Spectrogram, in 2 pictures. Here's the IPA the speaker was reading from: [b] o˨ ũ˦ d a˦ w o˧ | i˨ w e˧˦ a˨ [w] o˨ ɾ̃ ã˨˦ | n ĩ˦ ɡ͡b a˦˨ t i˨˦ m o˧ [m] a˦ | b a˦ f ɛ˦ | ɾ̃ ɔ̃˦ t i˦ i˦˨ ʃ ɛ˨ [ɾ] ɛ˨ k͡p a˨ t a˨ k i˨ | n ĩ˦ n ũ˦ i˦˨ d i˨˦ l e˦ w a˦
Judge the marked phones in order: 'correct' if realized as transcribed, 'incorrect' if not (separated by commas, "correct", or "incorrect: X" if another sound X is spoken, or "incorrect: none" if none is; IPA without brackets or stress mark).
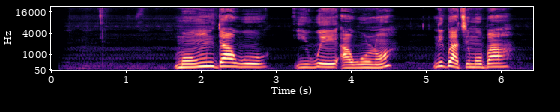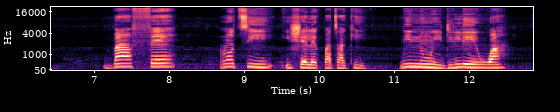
incorrect: m, correct, incorrect: b, incorrect: l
